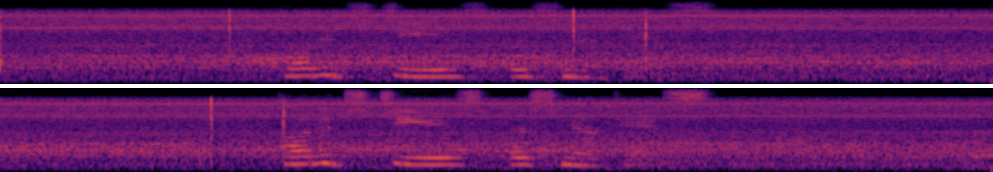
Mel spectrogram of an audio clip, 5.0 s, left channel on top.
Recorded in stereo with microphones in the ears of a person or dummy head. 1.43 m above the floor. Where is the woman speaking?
70° right (ahead or behind), 2.5 m.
